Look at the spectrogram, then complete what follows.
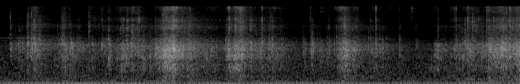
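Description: Clear plastic wrapping rustling and crinkling in several irregular bursts as a wrapped air rifle is handled and lifted out of its foam packing. The loudest crinkle comes a little under two seconds in.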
